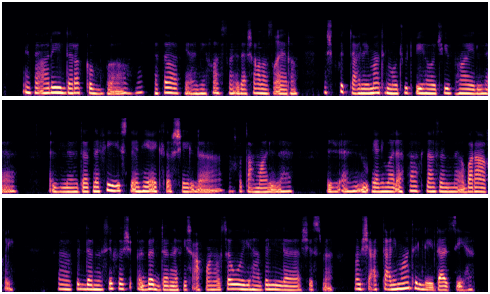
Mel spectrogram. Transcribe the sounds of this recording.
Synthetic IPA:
ʔɪðaʔaɾiːd̪ʔɑɾˤɑkːɪb | ʔaθaːθjaʕnixɑ̰ːsˤːɑnʔɪðaʃaɣlɑsˤɣḭːɾa | ʔaʃu̥ːfɪt̪ːaʕliːmaːt̪ɪlmoːd͡ʒuːd̪biːɦaw̪d͡ʒiːbɦaːjɪ | d̪ɑɾˤnafiːslʔḛːnːɦiːʔakθɑ̰ɾˤʃiːxɑt̪ˤɑʕmal | jaʕnimaːlʔaθaːθlaːzɪmbɑɾˤɑːɣḭ | fabɪd̪ɑɾˤnasiːfbɪɾd̪ɑɾˤnafiːsʕa̰fwaːnwsawːiːɦabɪlʃɪsma̰ | wʔɪmʃḭʕat̪ːaʕliːmaːt̪ɪlːḭd̪aːziːɦa

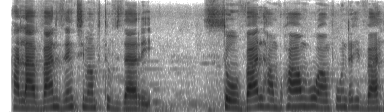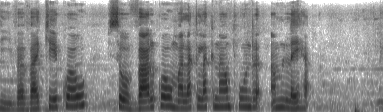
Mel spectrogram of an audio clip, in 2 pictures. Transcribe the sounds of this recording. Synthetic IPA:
halavanizeɲit͡simampi̥t̪uvizaɾe | sovaliɦambuɦambuampuɳɖ͡ʐəɦivaɦivavakekwau | sovalkuaumalakilakinampʰuɳɖ͡ʐəaminleɦə̰

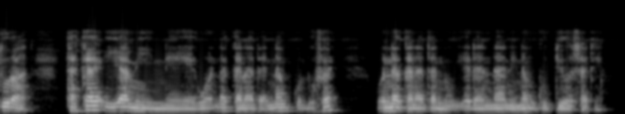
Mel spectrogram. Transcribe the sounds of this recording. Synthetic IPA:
d̪ʊɾaːn | t̪ɐkːɐiɐminwɔnːɐkːɐnɐt̪ɐnnɐmkʊnɗʊfɛ | wɔnːɐkːɐnɐt̪ɐnːʊjɛᶑ̪ɐnːaːnɪnɐmɡʊd̪ːɪjoːsɐt̪ɪ

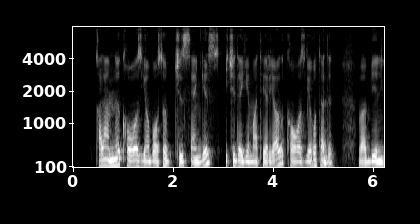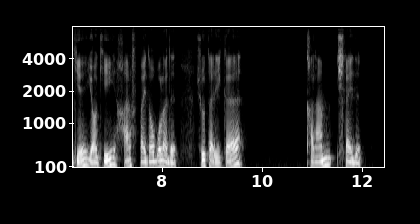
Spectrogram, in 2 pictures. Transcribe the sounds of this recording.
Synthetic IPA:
qʰɑlamnɪqʰɒʁɒzɡʲabɒsɪp̚t͡ʃʰɪzsaŋɪz̥ɪt͡ʃʰɪd̪aɡʲɪmat̪ʰe̞ɾijalˠqʰɒʁɒzɡʲaʔot̪ʰad̪ɪ | vabe̞lɡʲɪjɒkʲʰɪhaɾfpʰajd̪ɒbolad̪ɪ | ʃʊt̪ʰaɾɪqʰɑ | qʰɑlamɪʃlajd̪ɪ

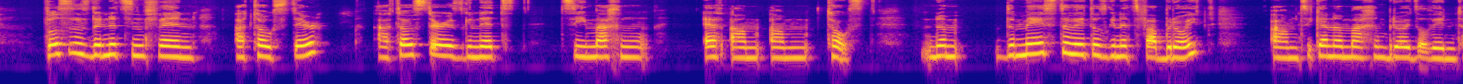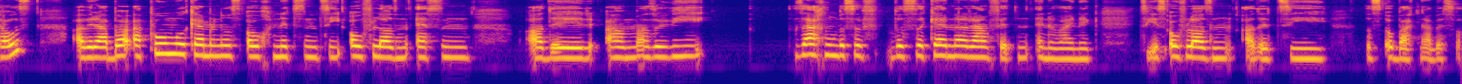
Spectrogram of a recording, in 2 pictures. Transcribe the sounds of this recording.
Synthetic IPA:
vuːsɪsdɪnɪt͡sn̩fɪn | atʰoʊstəɾ | atʰoʊstəɾɪs̬ɡənɪt͡st | t͡sɪmaχn̩ | ʔɛaamtʰoʊst | dɪmeɪstəveɪtəs̬ɡənɪt͡stfabɾoɪt | ʔamt͡sɪkɛnənmaχn̩bɾoɪtzɔ̰lˠvɛːdn̩tʰoʊst | ɔ̰bəɾabʔapʰuːɾmɔːlˠkɛnmənəsoʊχnɪt͡sn̩t͡sɪʔoʊflˠɔzn̩ɛsn̩ | ʔɔ̰dəɾmazoɪviː | zaχn̩vuːsvuːsəkɛnəaɾaːnfɪtn̩ɪnəvaɪnɪk | t͡sɪəsoʊflˠɔzn̩ɔ̰dəɾt͡sɪ | əsʊbakŋ̩a̰bɪsl̩ˠ

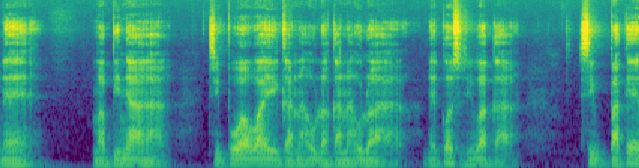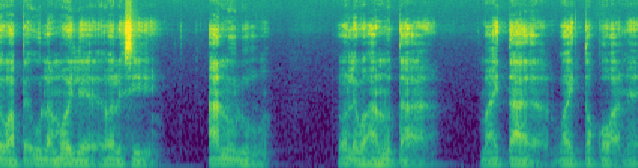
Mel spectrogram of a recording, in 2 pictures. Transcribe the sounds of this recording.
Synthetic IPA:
ne | mapina | t͡ʃipuawaikanaulakanaulanekossiwaka | sipakewapeulamoileɦolesi | anulu | holewaːnut̪a | mait̪await̪okoane

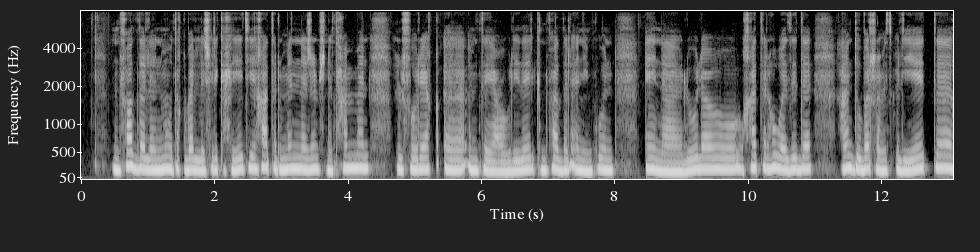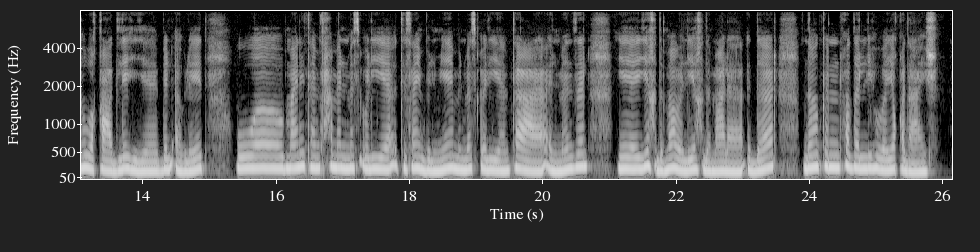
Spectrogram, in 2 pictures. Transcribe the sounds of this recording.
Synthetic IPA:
nfɑðˤːɨlnmuːt̪qɑbalʃaɾikaħajɛːt̪ixɑːt̪ˤɨɾˤmɪnːæʒɪmʃnɪt̪ħamːalɪlfʊɾɑːqmt̪aːʕlɪðɛːlɪknfɑðˤːɨlʔɪnːinkuːnʔæːnæluːlæxɑːt̪ˤɨɾɦʊwːæzɛːd̪æʕand̪ubɑɾˤʃɛmæsʔuːlɪjːɛːt̪ɦʊwːæqɑʕd̪lɪhbɪlʔawlɛːd̪ | wmaʕneːt̪hæmɪt̪ħamːɪlmasʔuːlɪjːat̪ɪsʕiːnbɪlmjɛːmɪnmæsʔuːlɪjːamt̪aːʕɪlmænzɪl | jɪxd̪ɪmhʊwːælːijɪxd̪ɪmʕalæd̪ːɑːɾˤd̪õːknnfɑðˤːɨllːiɦʊwːæjʊqʕʊd̪ʕajʃ

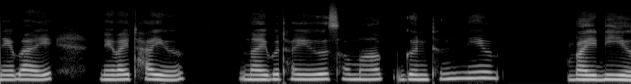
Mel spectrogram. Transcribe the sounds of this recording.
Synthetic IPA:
ebaj | nebajtʰajɯ | najbɯtʰajɯsɔmap̚ɡɯntʰɯŋni | bajdiɯ

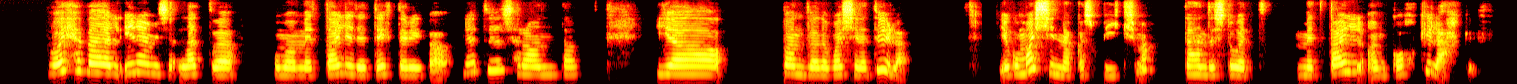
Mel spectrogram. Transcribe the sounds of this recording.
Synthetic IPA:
vɑjhvæːlinemiselæt̪ˑvɑ | omɑme̞t̪ːˑɑlʲːid̪et̪e̞k̚t̪o̞ɾiɡ̥ɑ̰niet̪ːˑisesrɑnd̪̥ɑ | jɑ | pɑnd̪vænumɑsʲːinɑt̪yːlḛ | jɑkumɑsʲinːɑkːɑspiːksmɑ | t̪æɦænd̪̥ɑst̪uːe̞t̪ | me̞t̪ːɑlʲo̞̰mko̞hkilæhkiv̥

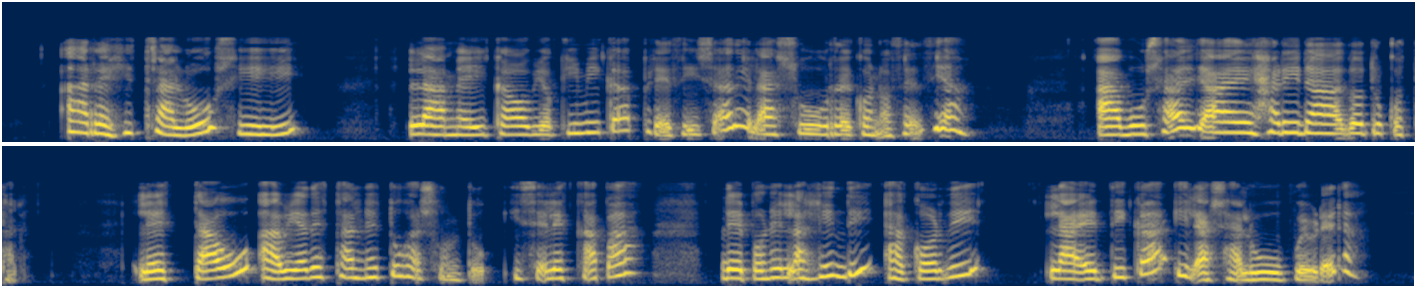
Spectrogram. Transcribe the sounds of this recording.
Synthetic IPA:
are̞hiht̪ɾalusi | lame̞jkao̞βjo̞kimikapɾe̞̰θisaðe̞lasure̞ko̞no̞θe̞̰n̟θja | aβusalʎaeɦaɾinaðo̞t̪ɾuko̞ht̪a̰l | le̞ht̪awaβiaðe̞ht̪alne̞t̪usasunt̪ṵ | ise̞lehkapa | ðe̞po̞neɾlaɦlind̪iako̞ɾði | lae̞t̪ikailasalupweβɾe̞ɾa

